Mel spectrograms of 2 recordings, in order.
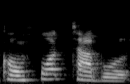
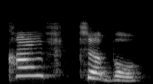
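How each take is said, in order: First: The word is said with four syllables. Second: The word is said with three syllables. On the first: The speaker calls it wrong. "instead of comfortable, instead of four syllables" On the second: The speaker calls it right. "if I pronounce this word rightly, I would have comfortable, just three syllables"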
